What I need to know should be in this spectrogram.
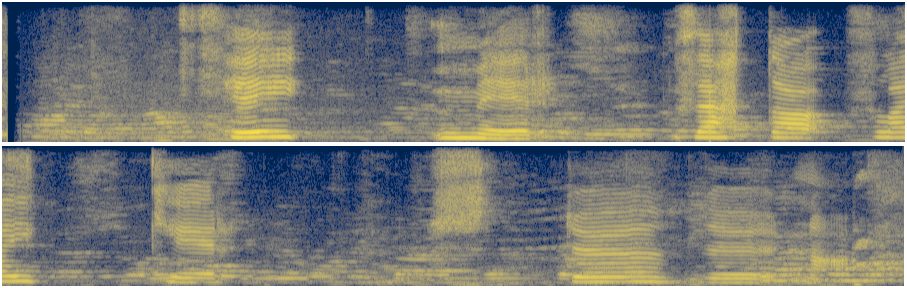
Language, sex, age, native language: Icelandic, female, 10, Icelandic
